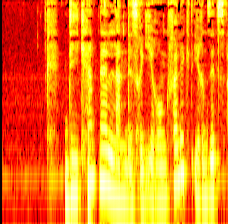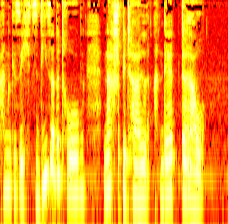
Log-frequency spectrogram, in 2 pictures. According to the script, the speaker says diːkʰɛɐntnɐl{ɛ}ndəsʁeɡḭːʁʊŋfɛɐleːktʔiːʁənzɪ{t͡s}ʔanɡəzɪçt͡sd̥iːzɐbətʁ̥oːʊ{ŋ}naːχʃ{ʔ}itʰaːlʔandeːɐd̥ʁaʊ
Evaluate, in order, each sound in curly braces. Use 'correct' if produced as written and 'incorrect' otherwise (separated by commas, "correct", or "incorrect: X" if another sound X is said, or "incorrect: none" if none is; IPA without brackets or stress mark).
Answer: incorrect: a, correct, correct, incorrect: p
